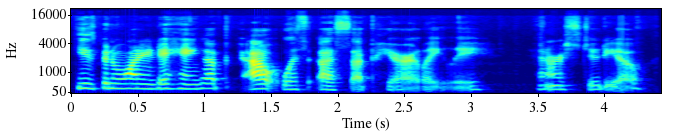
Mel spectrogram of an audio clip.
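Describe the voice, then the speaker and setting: A woman with a raspy voice, under the weather, teaching nail art in a bubbly, chatty live tutorial. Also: medium pitch, fairly even intonation, moderate pace. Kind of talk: casual live tutorial chat.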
